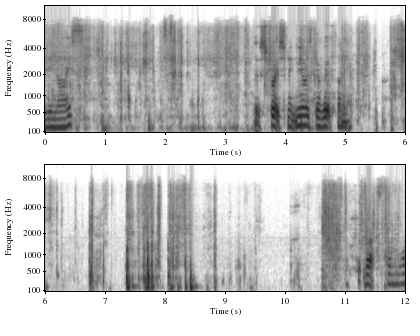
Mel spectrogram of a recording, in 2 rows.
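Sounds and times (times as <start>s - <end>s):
paper rustling and sliding: 0.0s - 8.8s.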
